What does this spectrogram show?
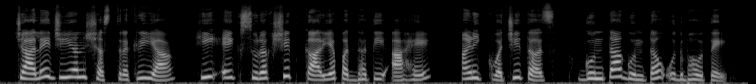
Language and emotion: Marathi, neutral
